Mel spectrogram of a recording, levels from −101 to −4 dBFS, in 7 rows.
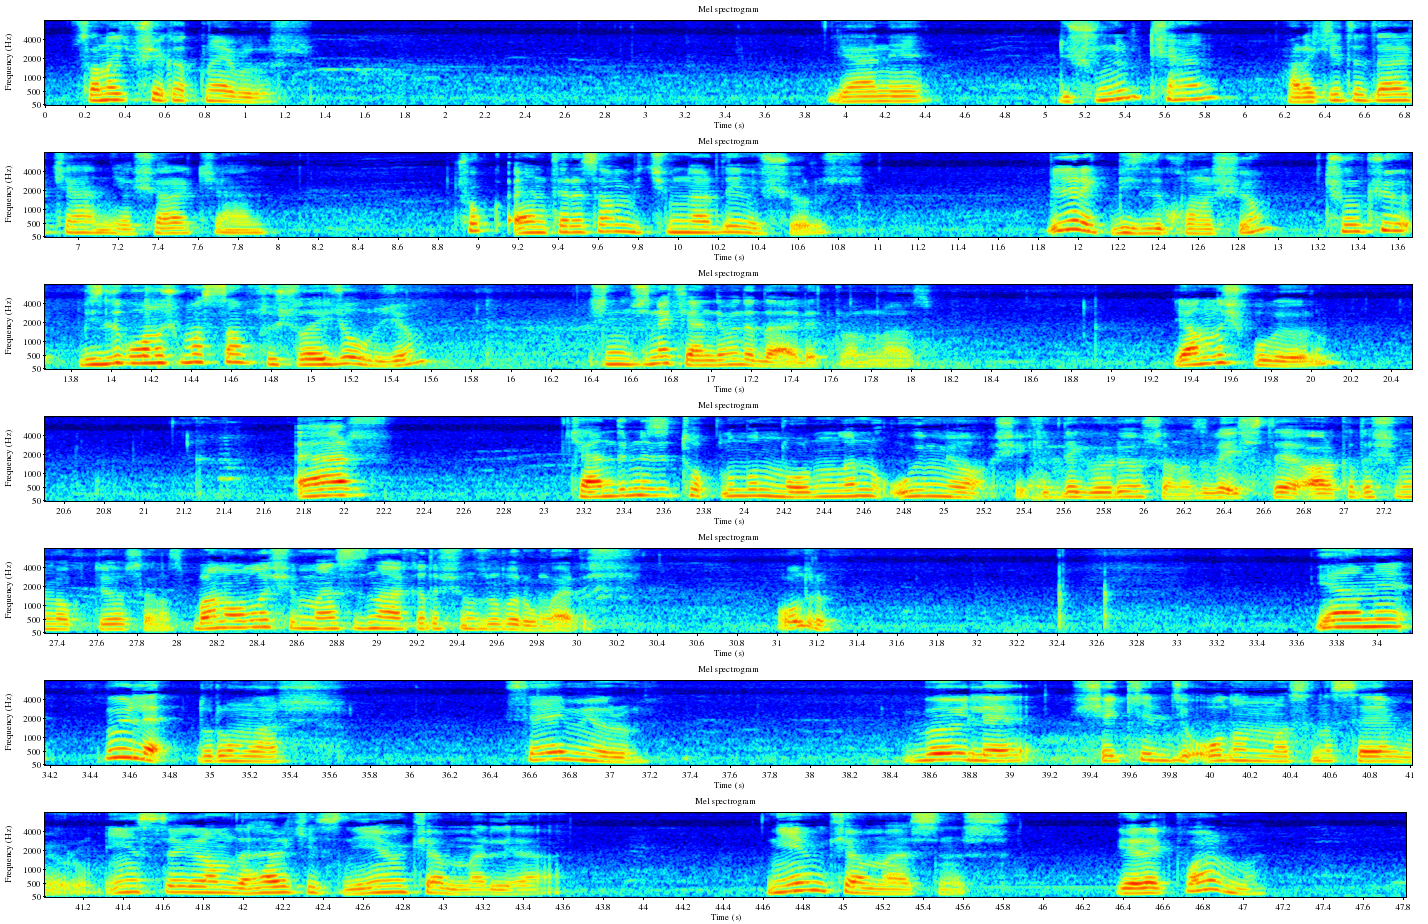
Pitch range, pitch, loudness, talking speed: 170-220 Hz, 190 Hz, -28 LUFS, 85 wpm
